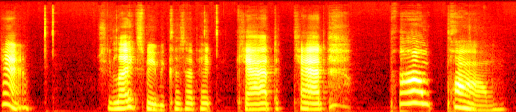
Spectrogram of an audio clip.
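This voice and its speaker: Slow-talking woman streamer, dry close sound. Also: medium pitch, very animated, sharp tone, no echo, dull audio. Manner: reads game text aloud between musing asides; coos affectionately at game pets. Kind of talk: casual game-stream commentary.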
